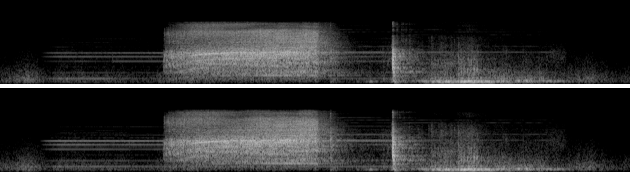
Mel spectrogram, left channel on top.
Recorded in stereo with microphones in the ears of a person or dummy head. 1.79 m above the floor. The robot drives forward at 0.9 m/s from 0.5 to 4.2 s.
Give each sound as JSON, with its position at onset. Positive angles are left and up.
{"t": 1.6, "sound": "a drill", "side_deg": 0, "distance_m": 2.0}
{"t": 3.3, "sound": "a sliding door", "side_deg": -35, "distance_m": 0.6}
